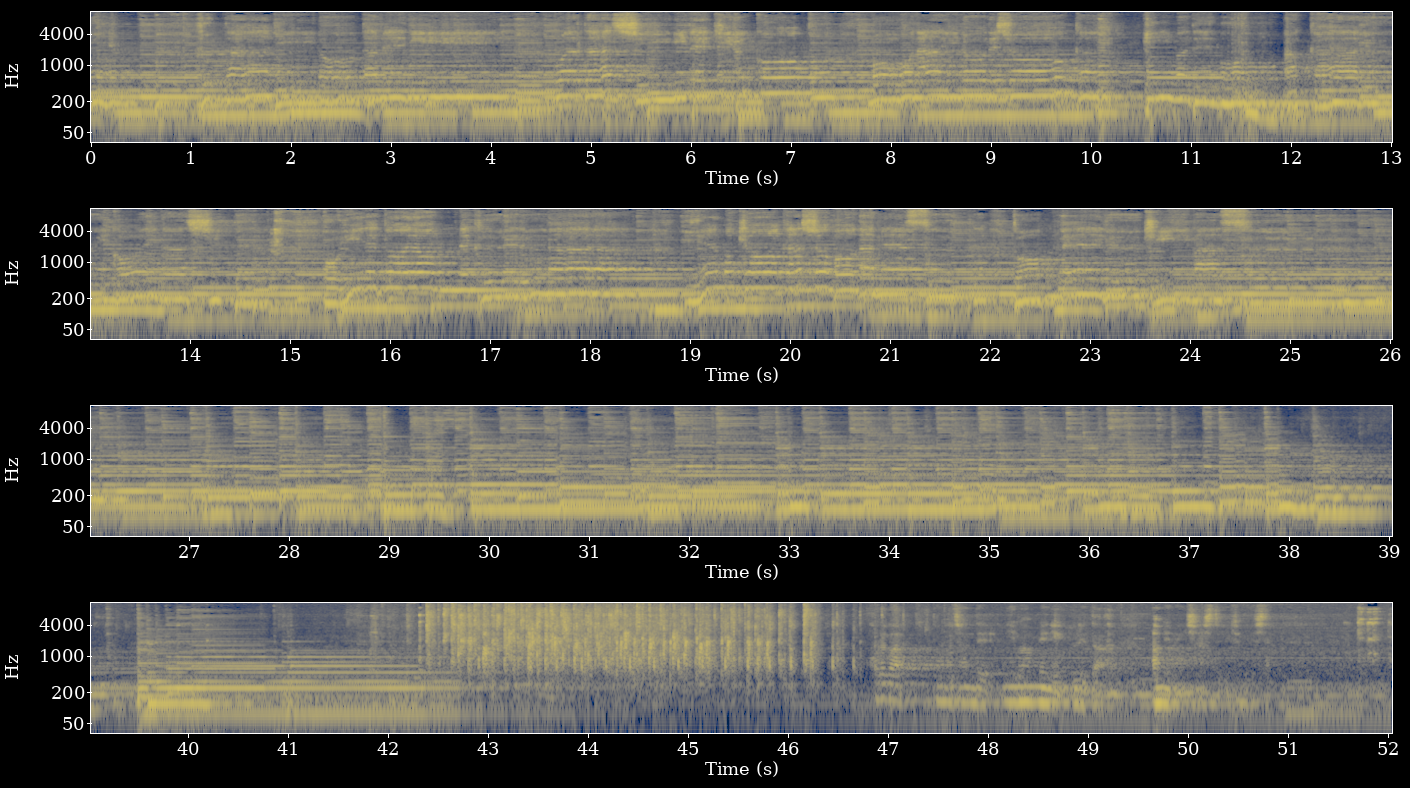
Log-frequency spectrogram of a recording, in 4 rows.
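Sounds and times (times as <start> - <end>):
acoustic guitar playing folk song: 0.0 - 43.9
audience applause: 42.2 - 47.1.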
